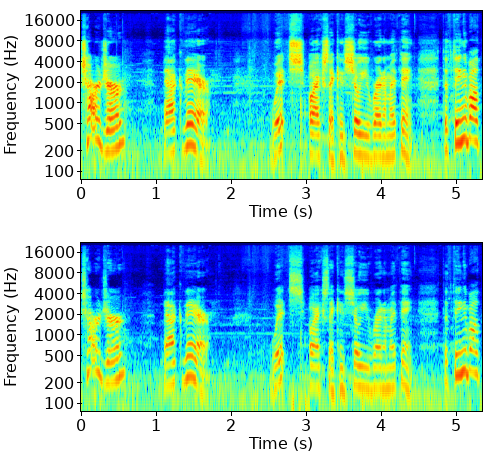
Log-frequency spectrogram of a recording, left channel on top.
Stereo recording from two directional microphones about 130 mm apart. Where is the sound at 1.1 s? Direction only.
15° right (ahead or behind).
